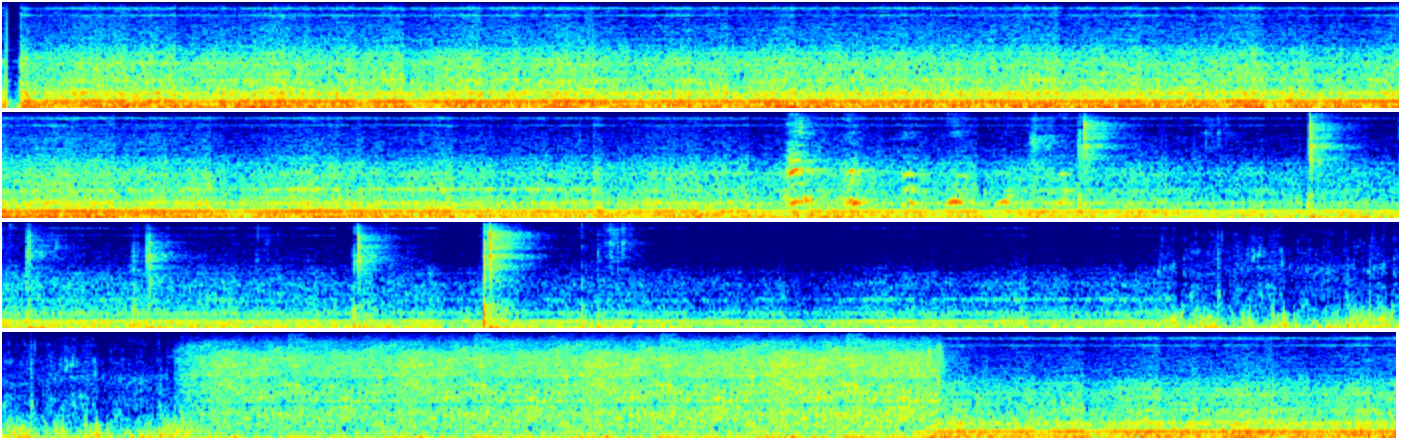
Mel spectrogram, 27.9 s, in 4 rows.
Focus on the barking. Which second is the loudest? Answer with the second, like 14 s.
11 s.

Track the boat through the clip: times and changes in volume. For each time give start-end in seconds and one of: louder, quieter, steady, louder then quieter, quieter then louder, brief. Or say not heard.
0.0-27.8 quieter then louder.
